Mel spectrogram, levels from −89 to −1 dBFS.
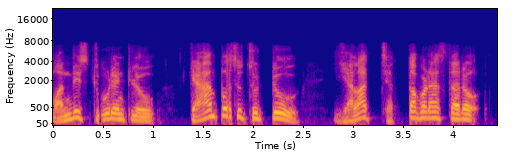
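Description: Throughout the speech, the AMR wideband (HD Voice) codec damage is plainly audible. The voice has a rough, raspy edge, which fits one of the lowest AMR-WB rates, around 8.85 kbit/s. The codec models speech up to 6.4 kHz and fills the band above that with shaped noise. On a spectrogram, the harmonics stop near 6.4 kHz and a smeared, textureless band sits up to 7 kHz. Harmonic detail below looks blurred.

From 0.45 to 0.52 s, a lost AMR speech frame causes a brief dip or warble, consistent with a single 20 ms frame failing over the radio link. The decoder repeats the last good pitch and vocal tract settings at falling gain, then recovers weakly. The waveform shows a short sag in amplitude rather than a gap. On the spectrogram, the harmonics go briefly flat and smeared before fading back in.

From 1.74 to 1.78 s, chunks out of order produce a jumbled moment. A 20 ms piece of audio plays one chunk late, swapped with the chunk that should follow it. 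Nothing is missing, but the sequence is wrong, leaving three hard joins. The waveform shows abrupt discontinuities at each join. The spectrogram shows thin vertical broadband lines and harmonic tracks that jump out of line.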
